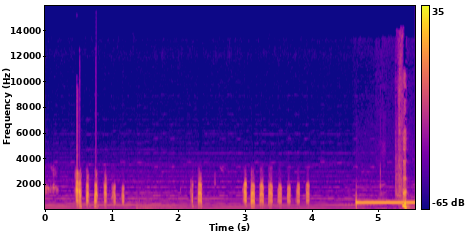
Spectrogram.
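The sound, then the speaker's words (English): A voice imitates the contented call a gull makes while dabbling around over rocks: quick runs of short, nasal, evenly spaced notes in two main bursts, followed by a long steady tone that ends with a sharp squawk. Clear. “The content sound is something like this.”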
